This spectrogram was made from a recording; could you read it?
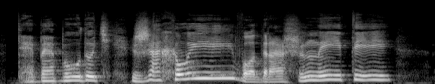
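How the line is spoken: Cheerful. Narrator (Ukrainian): радісно повідомила Мірта

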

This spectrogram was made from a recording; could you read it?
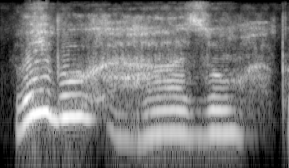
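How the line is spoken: Hoarse rasp. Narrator (Ukrainian): прохрипів Ерні

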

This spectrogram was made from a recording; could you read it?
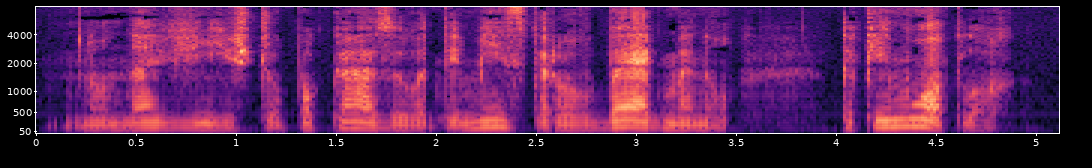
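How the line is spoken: Hissed. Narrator (Ukrainian): засичав Персі

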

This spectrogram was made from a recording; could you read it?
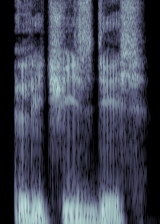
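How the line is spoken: Quiet but confident. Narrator (Russian): совсем тихо, но уверенно произнес

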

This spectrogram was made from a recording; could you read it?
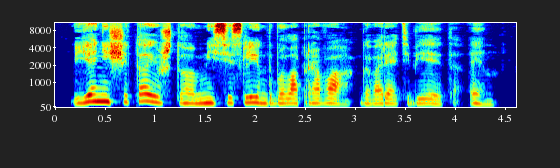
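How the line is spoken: More gently. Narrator (Russian): сказала она более мягко

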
